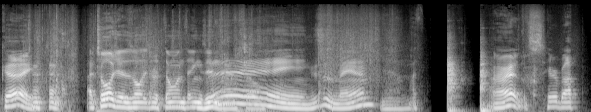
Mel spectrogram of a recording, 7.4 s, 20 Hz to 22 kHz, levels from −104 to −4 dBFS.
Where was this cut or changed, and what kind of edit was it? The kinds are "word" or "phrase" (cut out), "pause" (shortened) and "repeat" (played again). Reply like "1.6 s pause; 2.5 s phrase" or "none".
1.9 s word; 4.1 s word; 5.4 s pause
